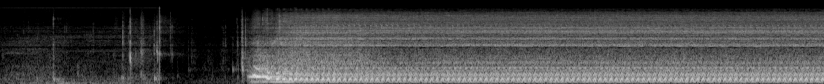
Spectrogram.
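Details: Air compressor revived after sitting 8 years, with newly fitted pressure switch and new plastic line: motor spins up to a steady even hum with fast regular pumping chatter; compressor running normally.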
